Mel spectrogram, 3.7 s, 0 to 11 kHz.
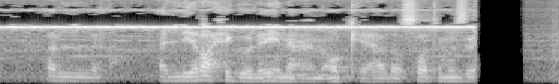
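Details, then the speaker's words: Dräger Infinity V500 ventilator at startup in adult mode before calibration, with no patient: a steady high-pitched alarm, "perform device and breathing circuit check", sounds then stops, with a man talking over it. "فعلى طول من اشتغل طلع لي الارم اللي هو بريفورم ديفايس اند بريثينج سيركت تشيك."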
